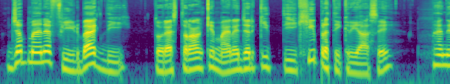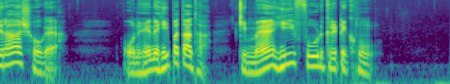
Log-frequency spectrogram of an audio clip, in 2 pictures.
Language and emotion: Hindi, sad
